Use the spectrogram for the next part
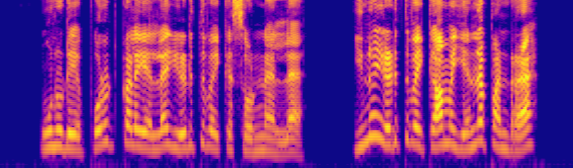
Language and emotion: Tamil, angry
